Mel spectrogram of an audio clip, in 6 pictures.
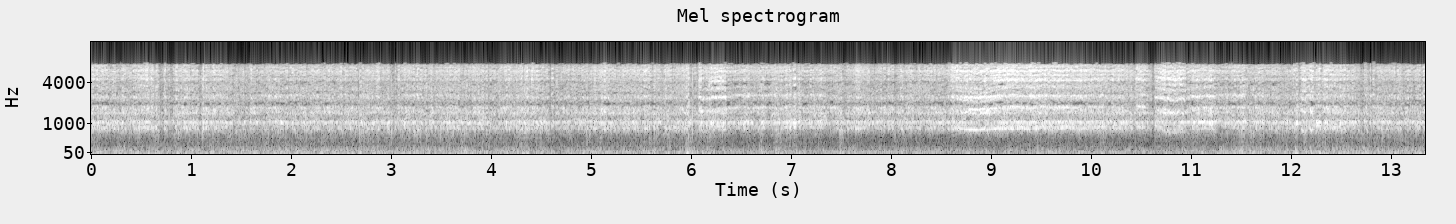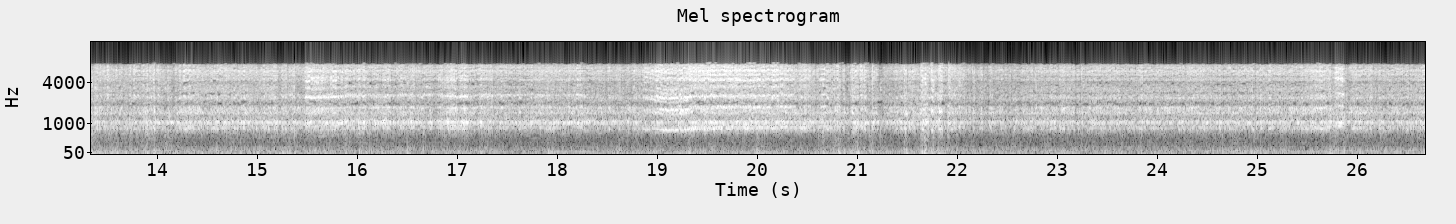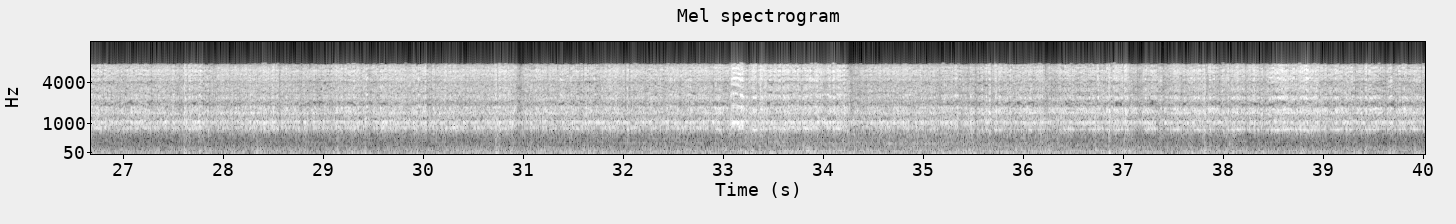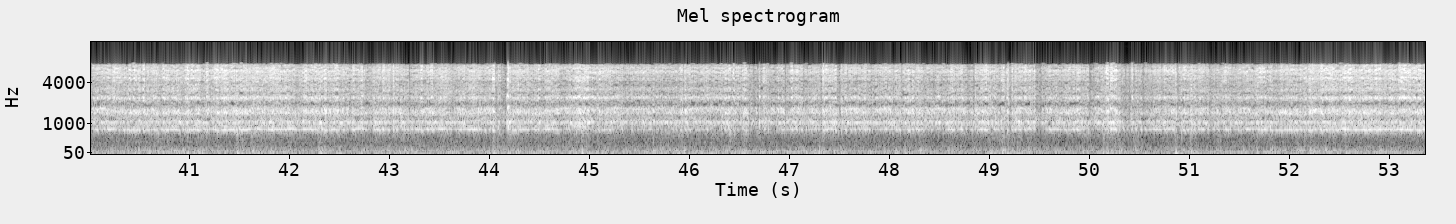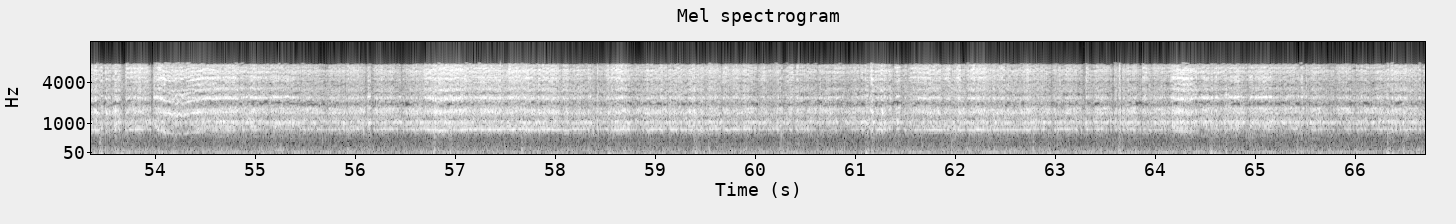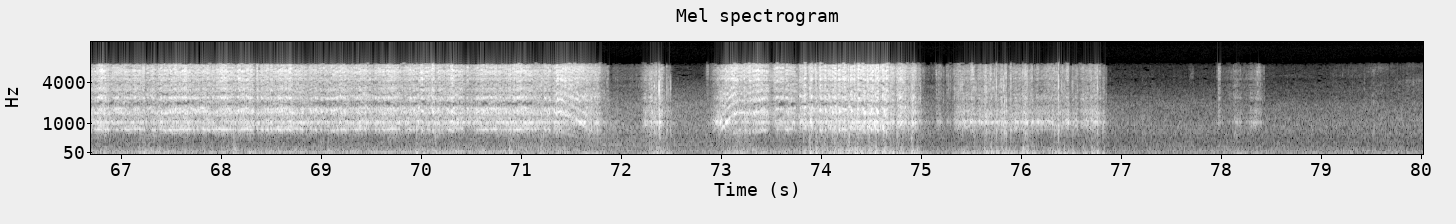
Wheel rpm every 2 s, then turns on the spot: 230, 230, 230, 230, 230, 230, 240, 230, 230, 230, 240, 230, 230, 230, 240, 240, 230, 230, 220, 220, 220, 220, 220, 220, 220, 220, 220, 220, 220, 220, 220, 220, 220, 220, 220, 110, 150, 50, 10, 0.
74-76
